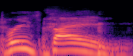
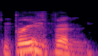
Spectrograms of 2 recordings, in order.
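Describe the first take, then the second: First: It is said with an American pronunciation. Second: It is said with an Australian pronunciation. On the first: The speaker calls it wrong. "Or Brisbane" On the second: The speaker calls it right. "it's Brisbane"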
